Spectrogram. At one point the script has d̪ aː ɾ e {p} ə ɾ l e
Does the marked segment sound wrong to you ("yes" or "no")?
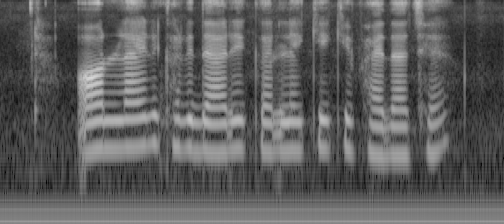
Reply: yes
